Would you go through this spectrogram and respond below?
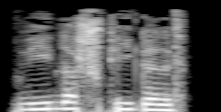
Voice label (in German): "widerspiegelt", German; adjectives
